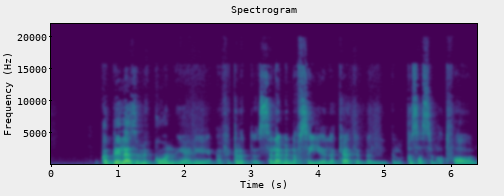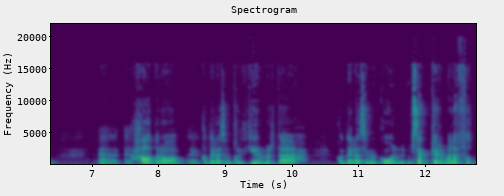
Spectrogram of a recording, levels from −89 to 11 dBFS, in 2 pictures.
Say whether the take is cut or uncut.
uncut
